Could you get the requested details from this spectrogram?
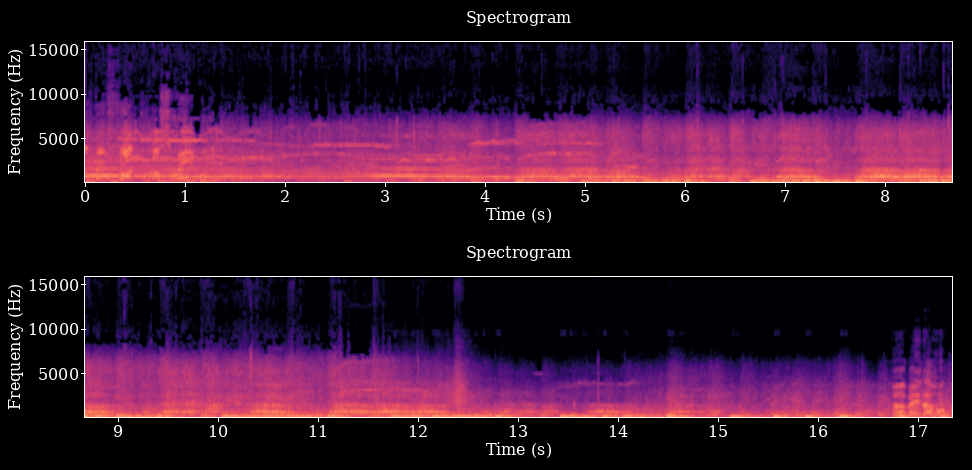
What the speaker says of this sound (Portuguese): Nosso ícone, uma salva de palmas, bem forte pro nosso ícone.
